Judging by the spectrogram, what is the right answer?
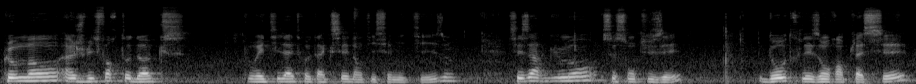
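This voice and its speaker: Man, academic lecture, measured delivery, rhetorical questions, dark mellow tone, faint background hum. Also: medium pitch, low-quality recording. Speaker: invited researcher giving a lecture. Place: seminar room.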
